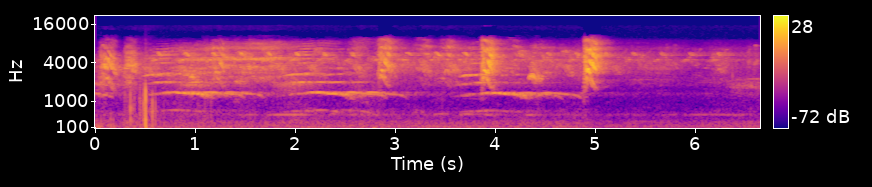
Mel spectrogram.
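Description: Birds chirping: one bird repeats a short arched call about once a second while others give sharp, high chirps, the loudest about five seconds in.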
